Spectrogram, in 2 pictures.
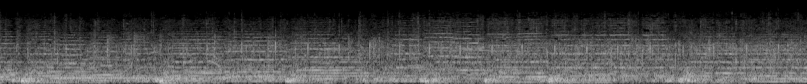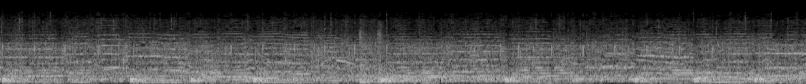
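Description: Processional music with brass instruments playing steadily, with crowd voices underneath.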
